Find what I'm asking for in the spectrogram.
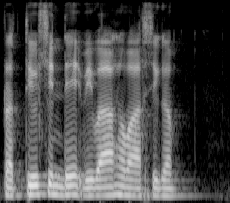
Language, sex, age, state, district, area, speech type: Malayalam, male, 18-30, Kerala, Kollam, rural, read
